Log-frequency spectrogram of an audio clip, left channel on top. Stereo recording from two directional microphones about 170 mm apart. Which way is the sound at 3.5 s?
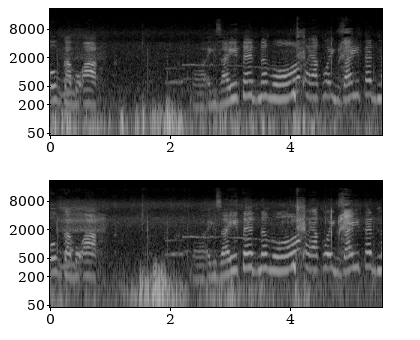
10° left (ahead or behind).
